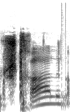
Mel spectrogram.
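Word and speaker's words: Straelen: Also, was ich dann dort gelernt habe, es schreibt sich ja Strählen, also mit AE, aber es wird wohl Strahlen ausgesprochen.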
